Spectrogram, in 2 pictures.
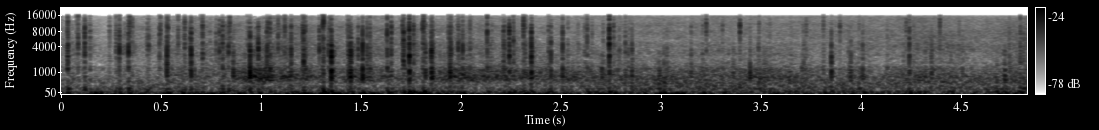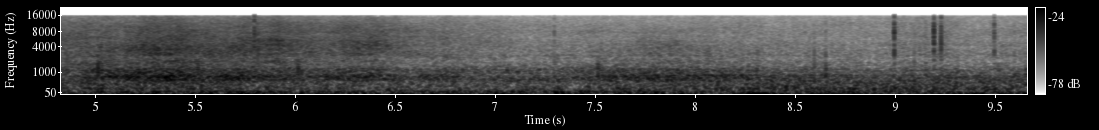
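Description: Long nails tap quickly on the flat magnesium back casing of a grey Surface tablet lying face down, giving bright, clicky taps with an added echo. The taps are dense and busy for the first few seconds, then give way to a softer, hissy scratching swell with only occasional clicks to the end.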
